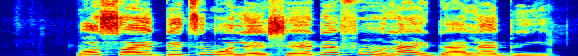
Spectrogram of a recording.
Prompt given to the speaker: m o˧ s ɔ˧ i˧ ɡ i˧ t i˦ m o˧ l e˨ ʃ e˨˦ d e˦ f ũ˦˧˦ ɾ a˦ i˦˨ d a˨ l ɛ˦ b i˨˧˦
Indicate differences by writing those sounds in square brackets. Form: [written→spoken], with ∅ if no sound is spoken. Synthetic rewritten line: m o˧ s ɔ˧ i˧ [ɡ→b] i˧ t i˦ m o˧ l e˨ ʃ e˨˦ d e˦ f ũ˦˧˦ [ɾ→l] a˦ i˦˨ d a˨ l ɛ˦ b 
